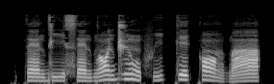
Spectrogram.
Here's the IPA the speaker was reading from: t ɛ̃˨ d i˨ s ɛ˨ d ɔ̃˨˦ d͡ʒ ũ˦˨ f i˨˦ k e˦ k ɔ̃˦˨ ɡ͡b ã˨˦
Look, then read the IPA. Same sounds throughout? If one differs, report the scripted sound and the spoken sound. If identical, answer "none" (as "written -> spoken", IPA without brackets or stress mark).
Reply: ɛ˨ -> ɛ̃˨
